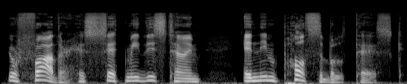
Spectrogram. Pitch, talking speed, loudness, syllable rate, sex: 130 Hz, 145 wpm, -20 LUFS, 4.0 syllables/s, male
